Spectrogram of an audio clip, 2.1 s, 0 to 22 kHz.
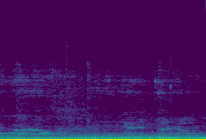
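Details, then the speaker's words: Mercedes C300 at an auction yard, about 130,000 miles, cold start. Deep, loud, pulsing rumble at idle, far louder than normal; exhaust leak. "oh she's loud okay that's that's an exhaust issue holy moly"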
